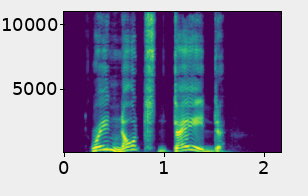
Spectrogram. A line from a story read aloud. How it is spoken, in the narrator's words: Eric shouted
